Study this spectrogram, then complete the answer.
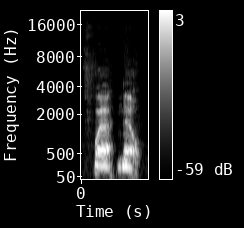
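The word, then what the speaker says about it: Flanell: Germans called it uh their pronunciation was flanel I guess something like that it was like flanel not flannel like we say it today um very germanes I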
